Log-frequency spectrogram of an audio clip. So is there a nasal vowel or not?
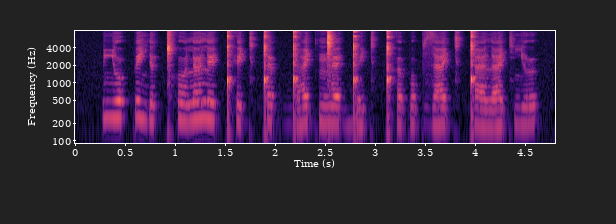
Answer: no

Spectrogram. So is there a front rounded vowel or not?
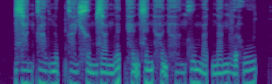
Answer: no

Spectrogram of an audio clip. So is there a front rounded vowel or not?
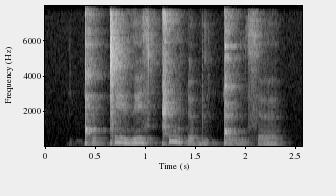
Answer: no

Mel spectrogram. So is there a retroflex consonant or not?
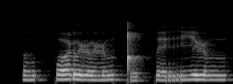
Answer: yes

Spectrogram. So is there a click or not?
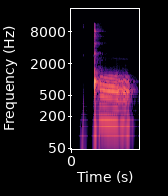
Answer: yes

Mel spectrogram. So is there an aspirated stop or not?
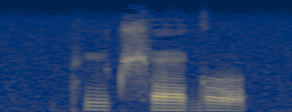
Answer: yes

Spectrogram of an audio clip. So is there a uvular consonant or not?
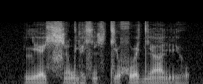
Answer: yes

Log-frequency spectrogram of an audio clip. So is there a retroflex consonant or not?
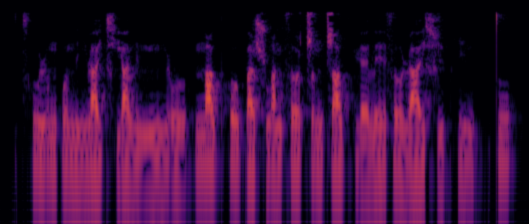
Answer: yes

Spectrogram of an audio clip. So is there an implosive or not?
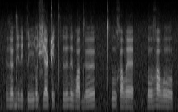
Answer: no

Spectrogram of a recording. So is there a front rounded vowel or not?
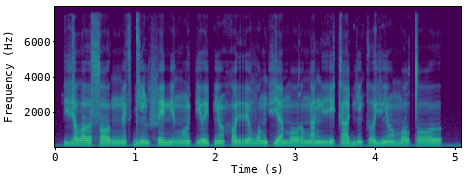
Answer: no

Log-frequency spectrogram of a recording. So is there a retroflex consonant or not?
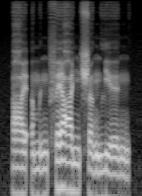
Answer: yes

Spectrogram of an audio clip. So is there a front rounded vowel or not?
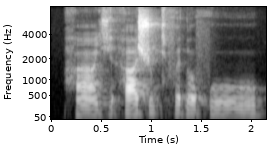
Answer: no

